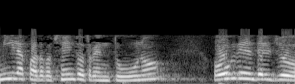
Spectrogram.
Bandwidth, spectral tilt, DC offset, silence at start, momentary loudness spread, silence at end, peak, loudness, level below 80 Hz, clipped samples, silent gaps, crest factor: 5.4 kHz; -9.5 dB/octave; under 0.1%; 0 s; 8 LU; 0 s; 0 dBFS; -10 LUFS; -46 dBFS; 2%; none; 10 dB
